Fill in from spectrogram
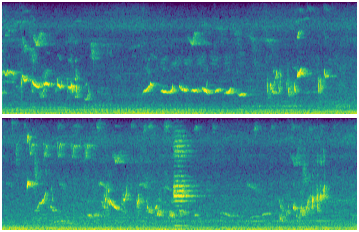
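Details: Young spotted white-rumped shama (murai batu trotol) practicing its song in the morning: scattered whistled notes and short warbled fragments at varied pitches, broken and unsteady, over a constant low hum.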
